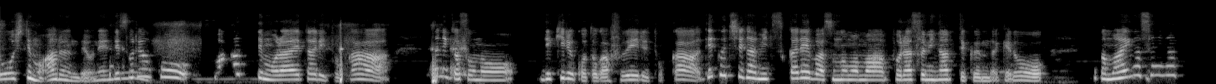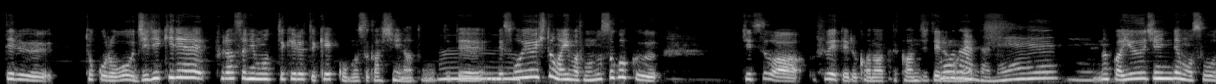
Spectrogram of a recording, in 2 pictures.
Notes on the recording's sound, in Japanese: 今回は、Zoomでお茶会！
